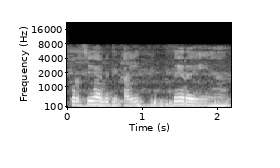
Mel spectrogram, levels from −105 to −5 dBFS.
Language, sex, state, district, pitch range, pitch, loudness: Hindi, male, Haryana, Charkhi Dadri, 140-165 Hz, 155 Hz, -13 LUFS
